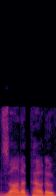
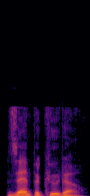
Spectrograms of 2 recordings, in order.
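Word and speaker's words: Zanpakutō: What's that Zanapato thing? Eno asked saying it wrong. Zanakudo Jeriah corrected.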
